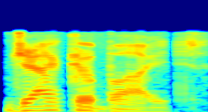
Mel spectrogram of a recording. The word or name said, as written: Jacobite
